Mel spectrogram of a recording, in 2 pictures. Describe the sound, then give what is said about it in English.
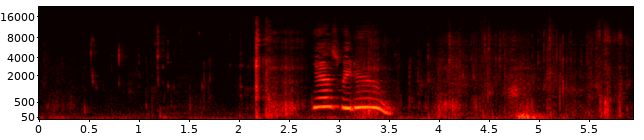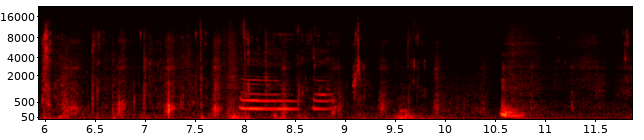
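Crunching of Japanese peanut ball snacks made with squid, with repeated crisp bites and chewing clicks, while people briefly talk in between. “Please don't crunch in my ear.”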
